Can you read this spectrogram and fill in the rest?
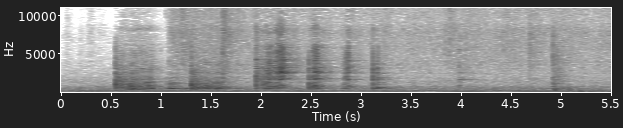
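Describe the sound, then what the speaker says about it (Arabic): Onions cook in olive oil in a pan for a spinach dish, with rhythmic scraping strokes of a utensil and soft sizzling underneath, close and fairly loud, without speech. "هنا أول شغلة طبعا أحطها زيت الزيتون، وأنزل عليها البصل."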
